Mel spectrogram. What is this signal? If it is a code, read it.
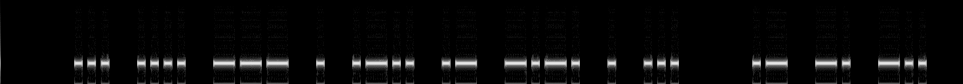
Morse code, heard as a keyed tone, about 18 wpm, spaced as for 15 wpm, 1000 Hz. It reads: SHOELACES AND
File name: qotdfiles / 15wpm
